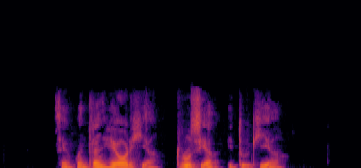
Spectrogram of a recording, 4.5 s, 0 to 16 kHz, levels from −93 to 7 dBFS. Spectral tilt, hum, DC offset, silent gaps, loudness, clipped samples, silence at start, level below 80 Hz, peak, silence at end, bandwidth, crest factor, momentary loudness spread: -6.5 dB/octave; none; under 0.1%; none; -31 LUFS; under 0.1%; 0.7 s; -60 dBFS; -12 dBFS; 0.95 s; 8 kHz; 20 dB; 13 LU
